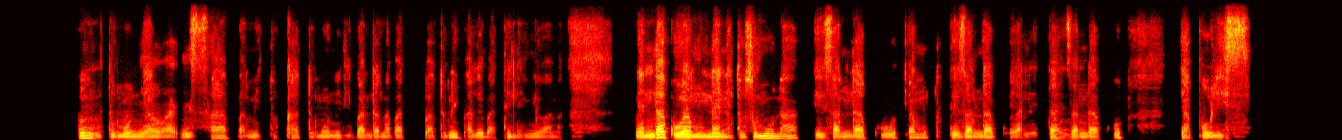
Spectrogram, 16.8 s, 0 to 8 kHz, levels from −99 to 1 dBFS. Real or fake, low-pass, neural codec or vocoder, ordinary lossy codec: fake; 7.2 kHz; codec, 16 kHz, 16 kbps, FreqCodec, larger model; Opus, 24 kbps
